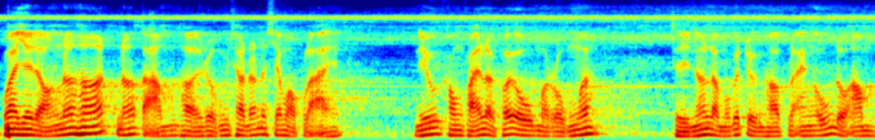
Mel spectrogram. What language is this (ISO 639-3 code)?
vie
